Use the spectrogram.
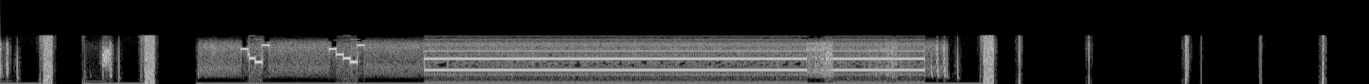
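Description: Radio dispatch alerting tones alerting a fire brigade unit (Florian Dornburg) to a garden shed fire in Dornburg: a crackly radio burst with short chirping tone blips, then a loud, steady multi-pitched tone held for about five seconds, bracketed by sharp clicks and pops.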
